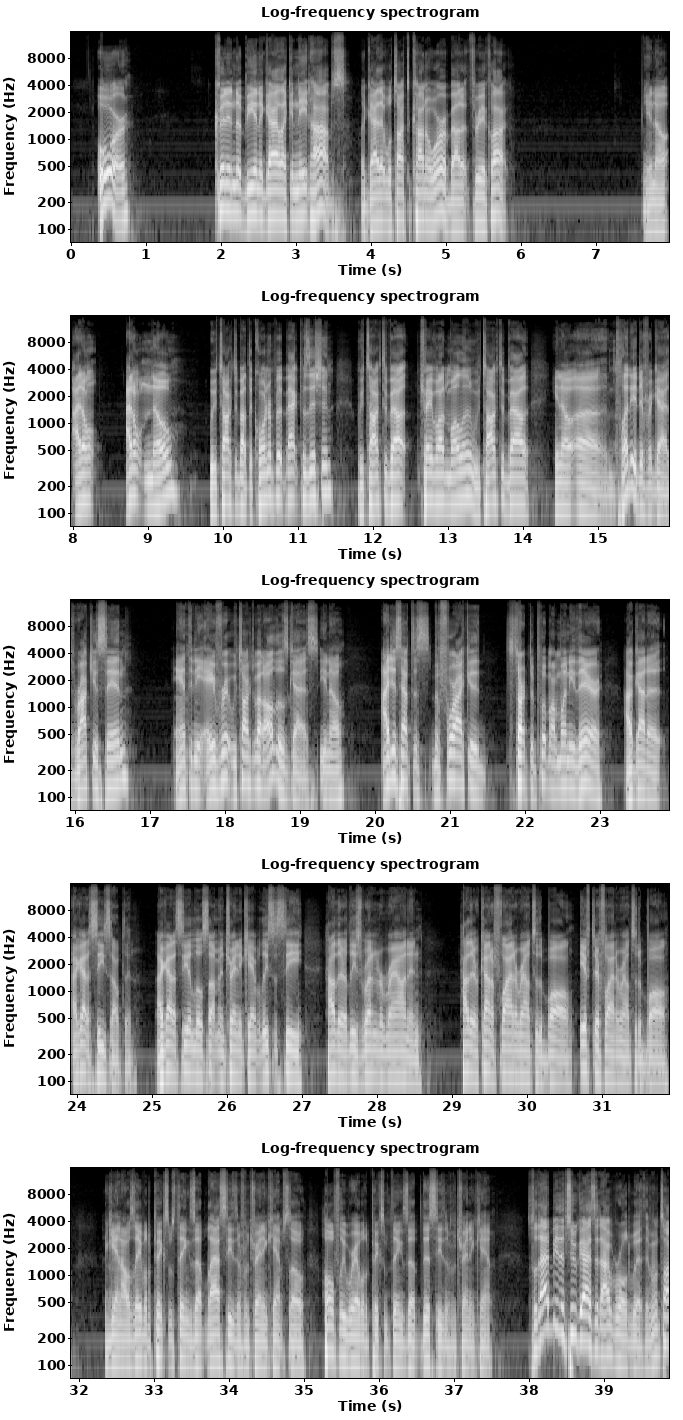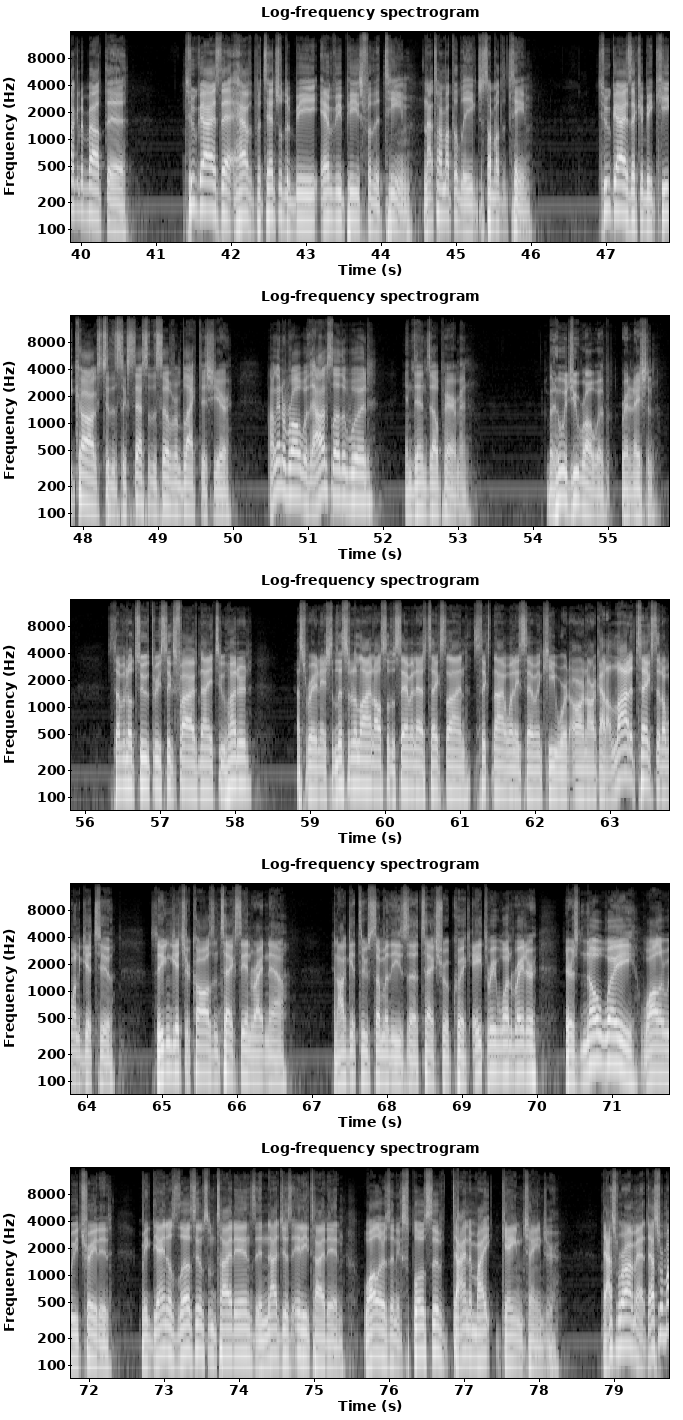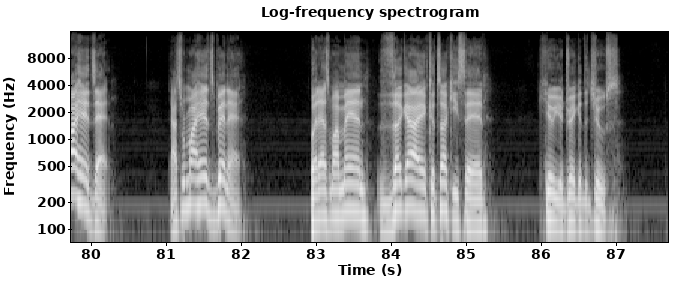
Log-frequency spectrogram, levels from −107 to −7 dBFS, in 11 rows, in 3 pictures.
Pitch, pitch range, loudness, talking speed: 110 Hz, 90-130 Hz, -22 LUFS, 225 wpm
